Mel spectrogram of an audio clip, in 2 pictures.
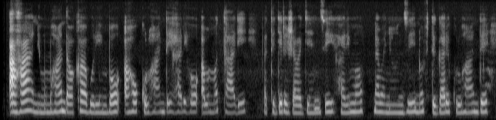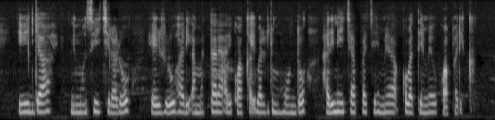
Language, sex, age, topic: Kinyarwanda, female, 18-24, government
